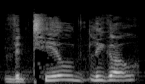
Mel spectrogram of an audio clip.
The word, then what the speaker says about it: Vitiligo: and I think it was vitiligo.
